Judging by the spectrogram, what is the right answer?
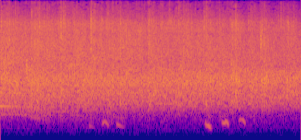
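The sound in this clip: Audience applause greets a newly married couple called to the stage at a live mock-court show. The clapping is dense and steady throughout, with a few brief voices rising over it.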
